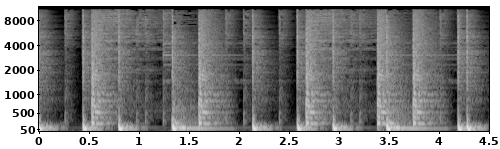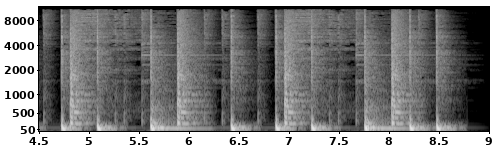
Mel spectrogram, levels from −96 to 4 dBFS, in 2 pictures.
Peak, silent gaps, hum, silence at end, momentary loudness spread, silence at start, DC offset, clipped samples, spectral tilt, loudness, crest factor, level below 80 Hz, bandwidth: -2 dBFS; none; none; 0.35 s; 8 LU; 0 s; under 0.1%; under 0.1%; -4 dB/octave; -21 LUFS; 18 dB; -26 dBFS; 11.5 kHz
